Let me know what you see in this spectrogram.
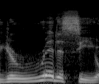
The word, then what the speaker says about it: Eurydice: And we left off last week right in the middle of our discussion of Eurydice, or Eurydice, if you're being Eurydice. – Or Eurydice, yeah. Okay, is the Italian pronunciation.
